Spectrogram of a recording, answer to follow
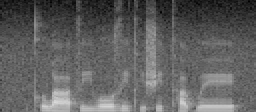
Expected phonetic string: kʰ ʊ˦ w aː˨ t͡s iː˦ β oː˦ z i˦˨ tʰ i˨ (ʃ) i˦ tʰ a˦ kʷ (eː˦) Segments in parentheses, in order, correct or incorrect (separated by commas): correct, correct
